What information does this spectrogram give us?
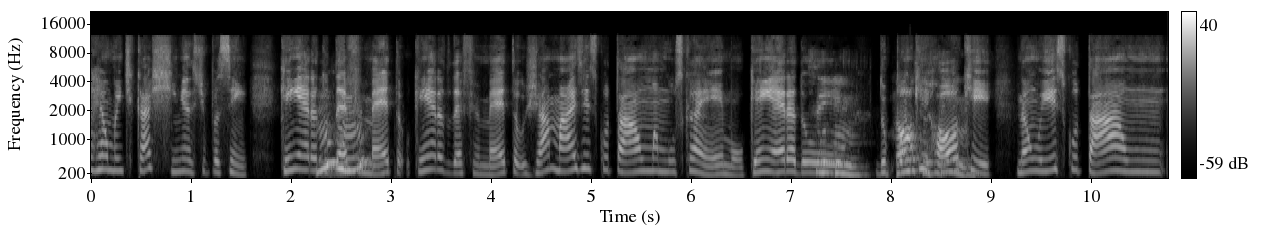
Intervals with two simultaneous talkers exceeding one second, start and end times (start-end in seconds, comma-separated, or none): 7.2-8.9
